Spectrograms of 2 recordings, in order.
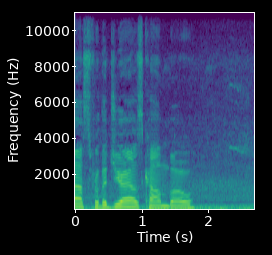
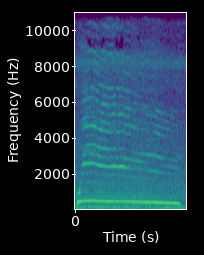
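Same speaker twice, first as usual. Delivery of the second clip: long high joyful cry; joyful whee; 8 dB quieter than usual. Acted. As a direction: sing out on the ride. Riding the bike happily.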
